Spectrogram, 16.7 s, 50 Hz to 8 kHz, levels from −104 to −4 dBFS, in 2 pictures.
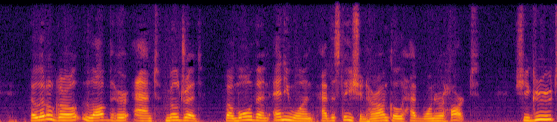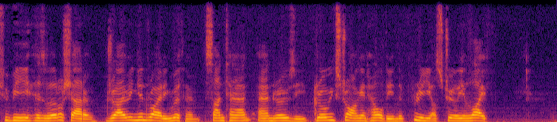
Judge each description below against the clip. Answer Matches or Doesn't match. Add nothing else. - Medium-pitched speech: Matches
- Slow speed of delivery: Doesn't match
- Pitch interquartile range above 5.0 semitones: Doesn't match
